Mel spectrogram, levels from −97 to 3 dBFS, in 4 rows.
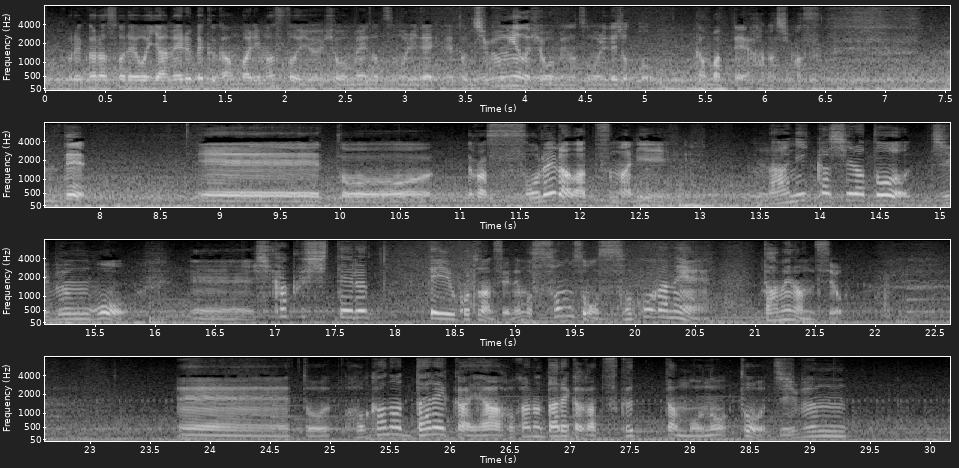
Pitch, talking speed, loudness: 230 Hz, 270 characters per minute, -23 LUFS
